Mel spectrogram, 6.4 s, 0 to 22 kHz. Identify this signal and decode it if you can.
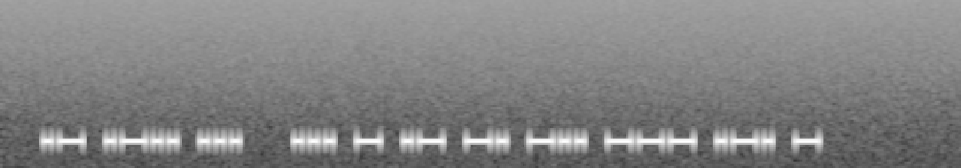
Morse code, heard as a keyed tone, machine-sent, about 23 wpm, 660 Hz. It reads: ALS STANDORT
